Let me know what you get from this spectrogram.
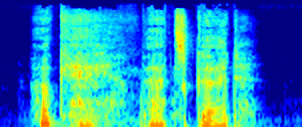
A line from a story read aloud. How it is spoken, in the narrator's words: she said, her voice quavering just a little with the enormity of the sensations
